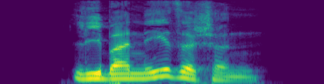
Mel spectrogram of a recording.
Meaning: inflection of libanesisch: 1. strong genitive masculine/neuter singular 2. weak/mixed genitive/dative all-gender singular 3. strong/weak/mixed accusative masculine singular 4. strong dative plural
- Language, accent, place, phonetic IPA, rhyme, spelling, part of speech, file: German, Germany, Berlin, [libaˈneːzɪʃn̩], -eːzɪʃn̩, libanesischen, adjective, De-libanesischen.ogg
